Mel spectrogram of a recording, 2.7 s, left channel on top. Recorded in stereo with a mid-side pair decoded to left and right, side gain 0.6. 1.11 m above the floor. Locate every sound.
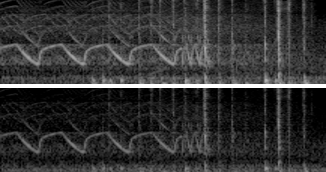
0.8 s typing on a keyboard: 45° left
